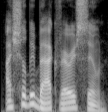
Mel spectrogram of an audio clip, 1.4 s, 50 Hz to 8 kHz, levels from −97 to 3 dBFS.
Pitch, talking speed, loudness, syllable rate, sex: 120 Hz, 265 wpm, -18 LUFS, 5.7 syllables/s, male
